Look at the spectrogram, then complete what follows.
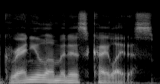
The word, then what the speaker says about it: Granulomatous Cheilitis: mystery with a name you might need help pronouncing you know I love a good challenge late on me it's granulous kytis okay yeah that's a mouthful but it sounds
